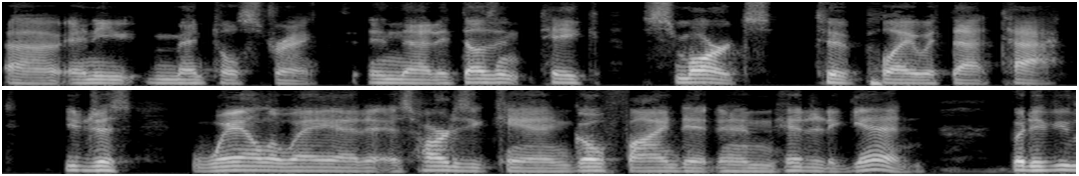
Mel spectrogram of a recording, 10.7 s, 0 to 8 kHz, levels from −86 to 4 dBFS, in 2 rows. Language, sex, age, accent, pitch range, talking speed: English, male, 20-39, American, 115-150 Hz, 200 wpm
